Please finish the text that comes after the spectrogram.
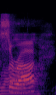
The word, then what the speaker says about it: Syrah: before it's very sweet is it Syrah Que Sera Sera a little too sweet for me I like my one more bitter Malbec or Merlot anyways so you know the song that's how you pronounce the the Syrah they're still completely differently so I'm not gonna make the oh yes sir all the whiners s-y-r-a-h where que sera seras s-e-r-a with an accent oh which means we'll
